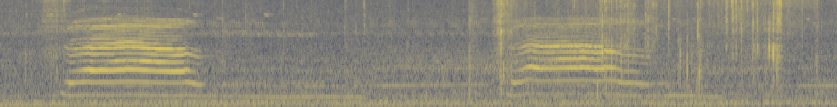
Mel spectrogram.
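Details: Two long meows from a stray boss cat that has just eaten food and medicine, the first sliding down and trailing off, the second shorter; a constant low hum runs beneath.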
